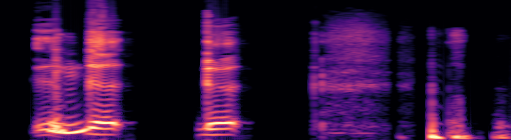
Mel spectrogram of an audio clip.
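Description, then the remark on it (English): A voice imitates a child gulping juice: two short, pitched vocal noises, then a quick run of wet, breathy plops and clicks, fairly loud with no other talk. “Don't make those child gulping sounds. You know how every child drinks their juice?”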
